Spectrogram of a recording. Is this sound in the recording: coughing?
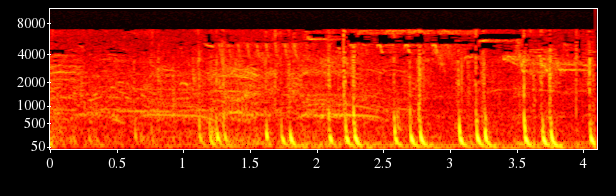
no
